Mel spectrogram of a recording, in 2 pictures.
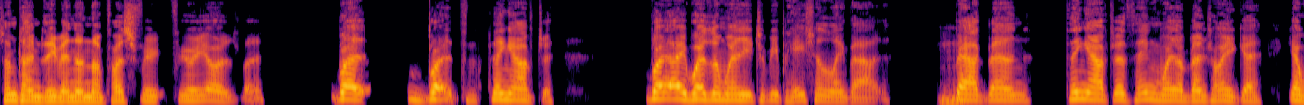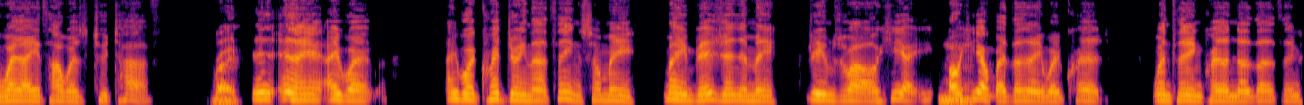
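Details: Speech impediment with disfluency in an adult man who also has coordination issues; he says he has not overcome it.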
